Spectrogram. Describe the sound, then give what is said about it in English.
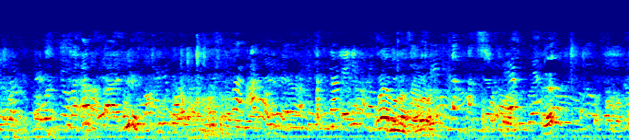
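A roomful of children chatter over one another in a steady, overlapping hum of voices, with no single speaker standing out, the noise rising and falling slightly throughout. “Or we take another rest until you're done talking? I just want you to finish your chats.”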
